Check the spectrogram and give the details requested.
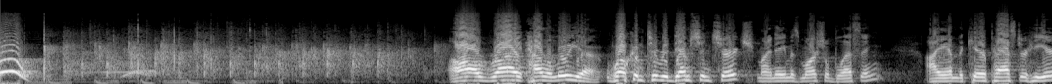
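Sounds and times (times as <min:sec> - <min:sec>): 
audience clapping hands: 0:00.3 - 0:05.0
speech: 0:04.5 - 0:10.5.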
